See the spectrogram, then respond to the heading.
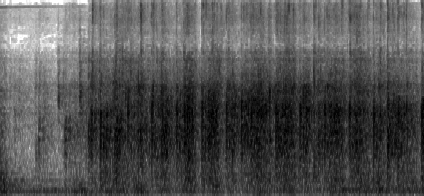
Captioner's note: clapping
